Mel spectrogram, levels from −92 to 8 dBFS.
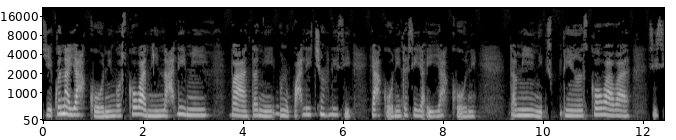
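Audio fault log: throughout, MP3 compression: watery, swirly speech with smeared attacks, likely a heavily starved MP3 around 32 kbps; the spectrogram shows flickering holes and nothing above 20.9 kHz.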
